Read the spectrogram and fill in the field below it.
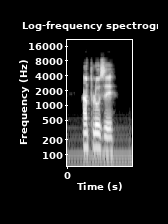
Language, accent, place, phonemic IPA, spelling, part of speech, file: French, France, Lyon, /ɛ̃.plo.ze/, imploser, verb, LL-Q150 (fra)-imploser.wav
- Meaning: to implode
